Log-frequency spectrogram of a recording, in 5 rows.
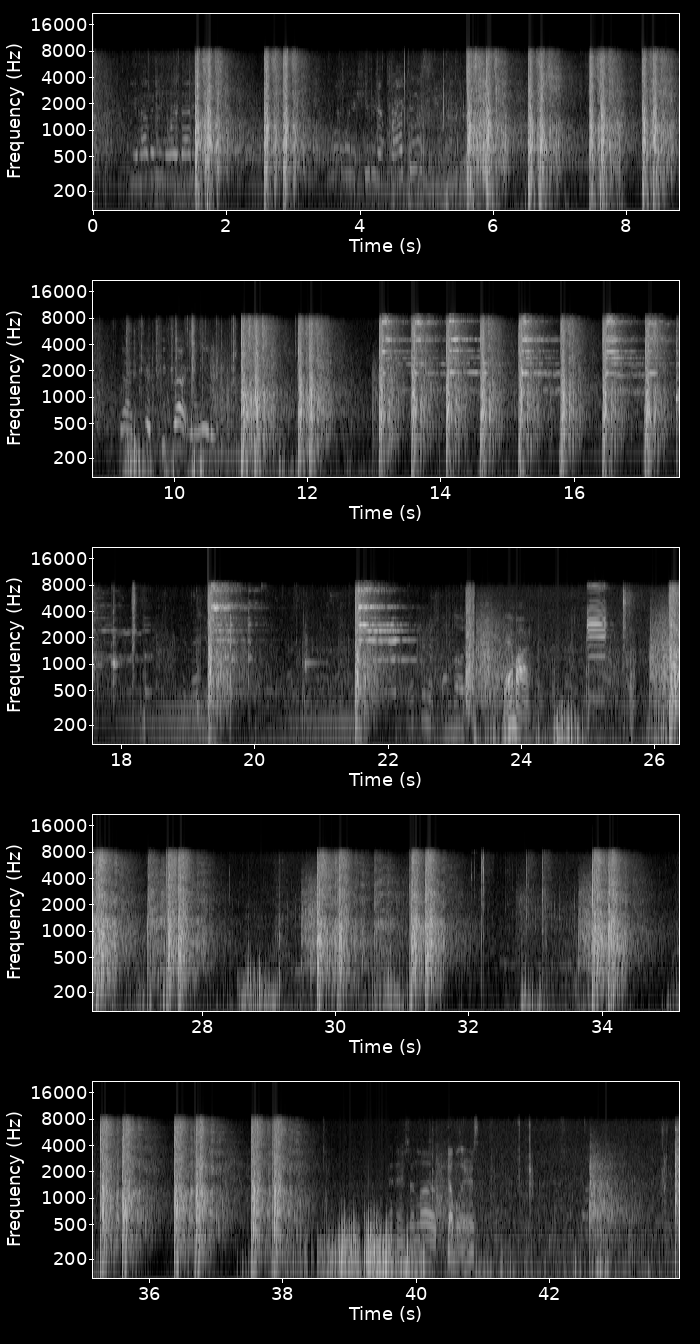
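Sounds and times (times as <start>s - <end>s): pistol shots: 1.5s - 3.5s, 5.6s - 9.0s, 10.9s - 18.2s, 19.3s - 20.0s, 21.5s - 22.4s, 25.9s - 28.2s, 29.5s - 32.0s, 33.6s - 38.4s
metallic ring of steel targets: 13.1s - 18.6s, 19.2s - 22.7s.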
